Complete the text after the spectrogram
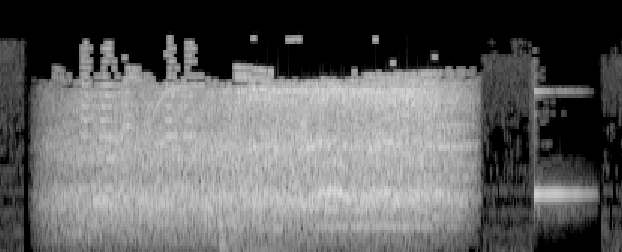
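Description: A loud, sustained roar of a stadium crowd cheering at a football match playing on a TV cuts off abruptly, followed by a short ringing chime.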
